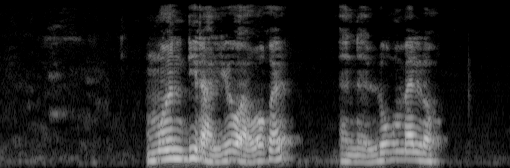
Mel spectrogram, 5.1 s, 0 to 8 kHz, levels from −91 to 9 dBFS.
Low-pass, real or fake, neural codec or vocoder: 7.2 kHz; fake; codec, 16 kHz, 16 kbps, FreqCodec, smaller model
